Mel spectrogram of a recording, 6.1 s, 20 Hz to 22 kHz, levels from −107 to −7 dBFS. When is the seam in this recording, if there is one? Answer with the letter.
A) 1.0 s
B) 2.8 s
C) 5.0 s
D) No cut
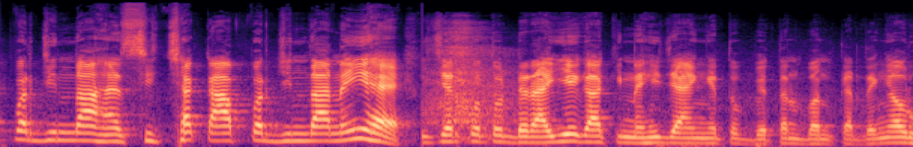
B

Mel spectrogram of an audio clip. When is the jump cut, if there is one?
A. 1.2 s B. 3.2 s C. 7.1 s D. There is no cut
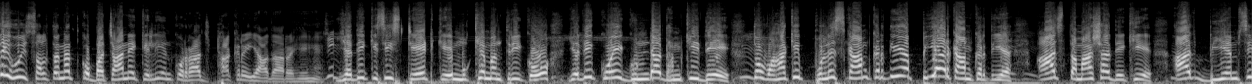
B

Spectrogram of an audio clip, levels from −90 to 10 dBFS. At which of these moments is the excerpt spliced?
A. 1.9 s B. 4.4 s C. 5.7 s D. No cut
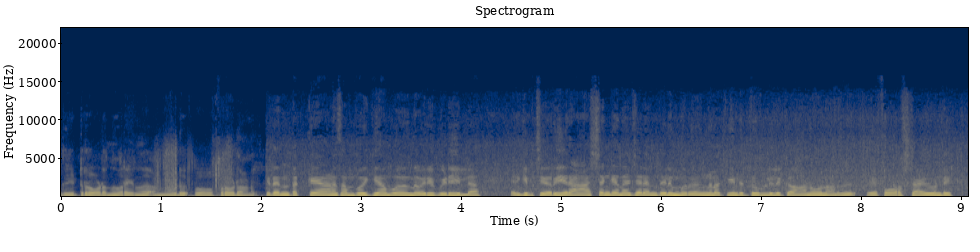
A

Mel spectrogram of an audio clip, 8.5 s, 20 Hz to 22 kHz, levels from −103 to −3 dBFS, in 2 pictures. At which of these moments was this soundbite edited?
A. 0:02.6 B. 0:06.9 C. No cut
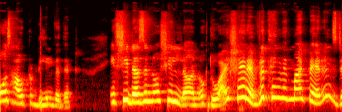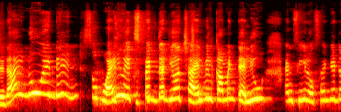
A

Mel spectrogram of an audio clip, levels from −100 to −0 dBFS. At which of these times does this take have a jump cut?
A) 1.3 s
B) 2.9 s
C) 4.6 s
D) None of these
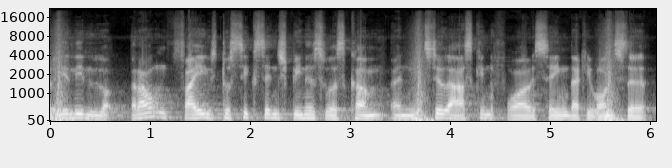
D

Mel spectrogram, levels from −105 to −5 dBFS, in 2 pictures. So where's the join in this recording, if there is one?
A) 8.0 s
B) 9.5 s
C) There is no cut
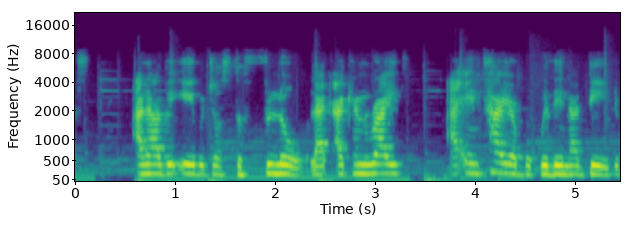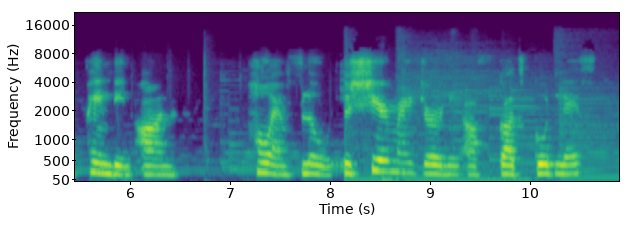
A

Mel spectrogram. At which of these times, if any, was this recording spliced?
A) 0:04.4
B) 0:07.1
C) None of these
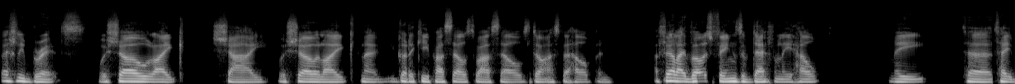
B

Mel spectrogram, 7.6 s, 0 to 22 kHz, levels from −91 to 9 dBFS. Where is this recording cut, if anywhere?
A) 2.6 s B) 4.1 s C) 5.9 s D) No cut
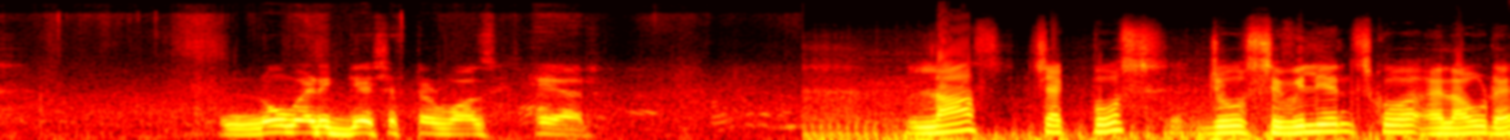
B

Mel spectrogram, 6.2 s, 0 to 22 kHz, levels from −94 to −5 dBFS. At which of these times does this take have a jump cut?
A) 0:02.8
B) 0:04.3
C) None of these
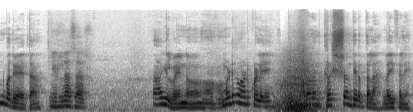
B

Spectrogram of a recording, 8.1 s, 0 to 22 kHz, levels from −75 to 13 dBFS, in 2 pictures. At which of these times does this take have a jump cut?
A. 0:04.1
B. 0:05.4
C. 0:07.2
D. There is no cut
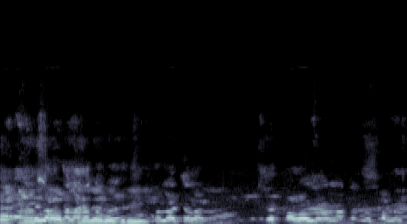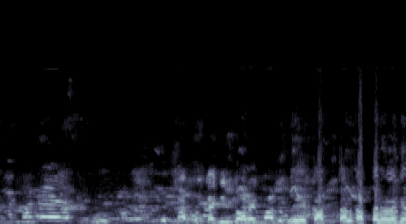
D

